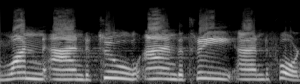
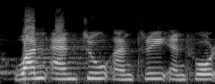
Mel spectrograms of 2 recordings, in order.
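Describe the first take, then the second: First: Each 'and' is fully pronounced, taking longer. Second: Each 'and' is squished between the numbers. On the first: The speaker calls it wrong. "I don't say one and two and three and four. That would take a longer time" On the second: The speaker calls it right. "I squish that"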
